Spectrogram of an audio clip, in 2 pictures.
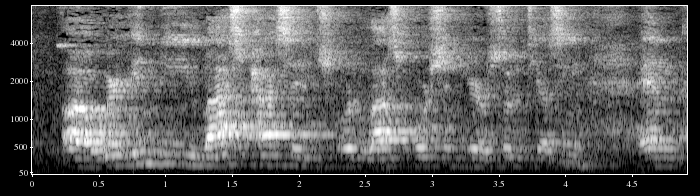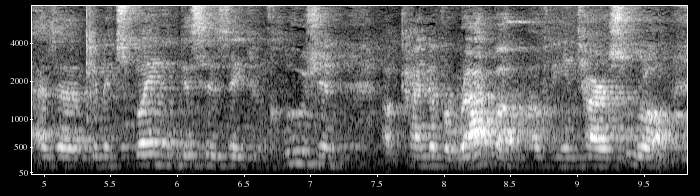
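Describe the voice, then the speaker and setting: This man has a high-pitched voice. There is audible room echo and light background noise. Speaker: religious teacher. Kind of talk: lecture.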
